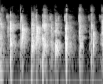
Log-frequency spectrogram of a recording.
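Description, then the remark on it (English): A brief round of applause for a new permanent member of a show: a small group clapping in sharp, uneven bursts, roughly ten crisp claps over two seconds, fairly loud with no talking underneath. “Give a round of applause one more time.”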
